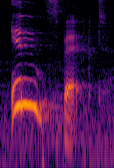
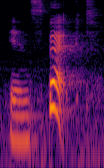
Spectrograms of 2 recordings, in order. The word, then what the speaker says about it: inspect: to the next syllable let me read it with the accent on the second syllable inspect inspect that sounds better I need to inspect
